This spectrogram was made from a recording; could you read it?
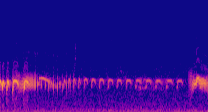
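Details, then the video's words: Lively local zebra dove (perkutut) cooing as a lure for other doves to answer: opening bubbling coos run into an even string of short, soft repeated notes about four per second, then another louder coo. "Pancingan Perkutut Lokal Gacor Suara Bekur Cepat Nyaut"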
